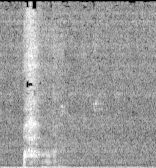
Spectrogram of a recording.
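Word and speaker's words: בחן: So today's Hebrew word is going to be prove, which is pronounced Bahan. Bahan. Right to left, it's spelled Biet He Nun.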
